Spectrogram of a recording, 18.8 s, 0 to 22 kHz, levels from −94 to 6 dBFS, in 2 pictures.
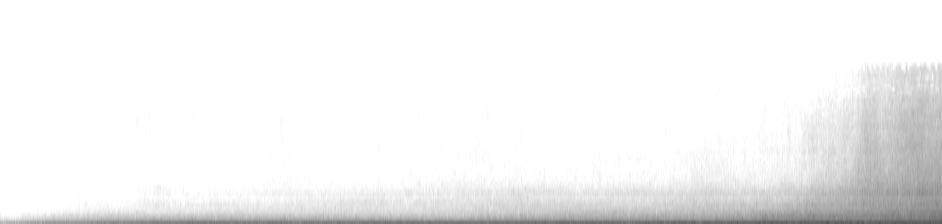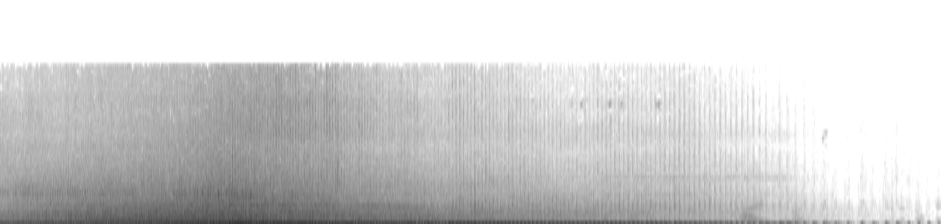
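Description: Nothing stood out on listening to this recording of sounds.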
